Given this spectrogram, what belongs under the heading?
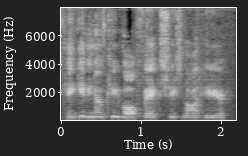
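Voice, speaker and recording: A man's voice: medium pitch, flat delivery, moderate pace, a little hiss or hum, poor audio. A man hosting a guitar repair vlog in his workshop, talking in a folksy, enthusiastic way and sounding congested with a stuffed-up nose. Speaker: guitar repair channel host.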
